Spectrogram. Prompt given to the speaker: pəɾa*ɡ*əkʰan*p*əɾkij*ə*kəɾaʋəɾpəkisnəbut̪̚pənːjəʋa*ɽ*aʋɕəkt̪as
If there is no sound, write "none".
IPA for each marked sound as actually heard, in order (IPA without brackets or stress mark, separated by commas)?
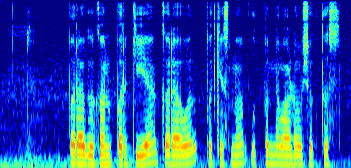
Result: ɡ, p, a, ɽ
